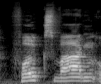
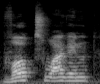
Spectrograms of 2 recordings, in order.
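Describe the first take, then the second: First: VOLKSWAGEN said 'Folks-vah-gen'; German Volkswagen, V as f and W as v; German pronunciation. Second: VOLKSWAGEN said 'Volks-waggen'; English Volkswagen with a voiced V and an English W; English pronunciation. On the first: Listing German quality cars, German pronunciation of Volkswagen. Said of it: "the English pronunciation would be". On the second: Listing cars as the English say them, English pronunciation of Volkswagen. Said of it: "I think the English pronunciation would be". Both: Shown as a demonstration.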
